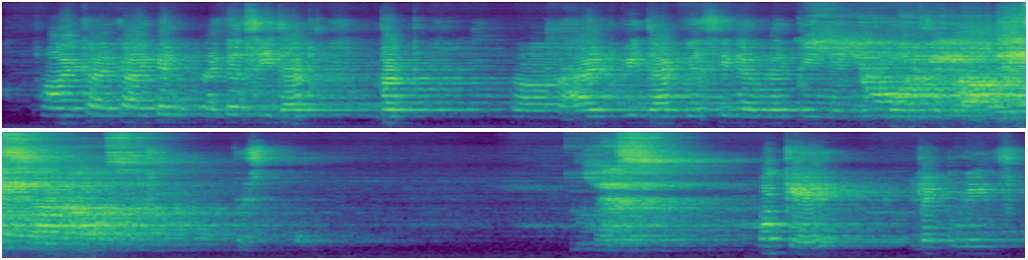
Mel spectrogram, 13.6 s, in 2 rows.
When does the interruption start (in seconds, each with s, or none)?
5.3 s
